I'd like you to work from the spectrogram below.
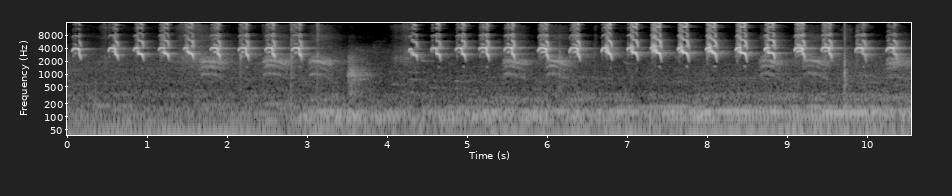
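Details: Chicks giving continuous shrill, down-slurred peeps in a rapid regular rhythm, briefly pausing once, then resuming with many repeated calls over a faint low background hum.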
